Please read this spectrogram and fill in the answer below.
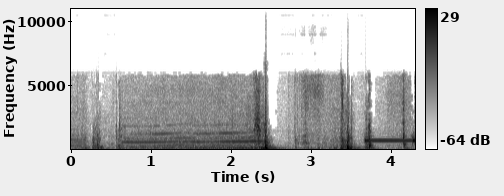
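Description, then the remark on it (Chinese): The electric front window of an ATS L car hums upward for about two seconds as it is fully raised, then the uncushioned glass hits the steel door frame with a hard thud. More sharp knocks follow before the window motor whines again. “就好像它的玻璃是没有任何缓冲的，直接撞在了这个门框的钢板上，咚咚的，呃，让人耳朵听着都有一点疼的感觉。”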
